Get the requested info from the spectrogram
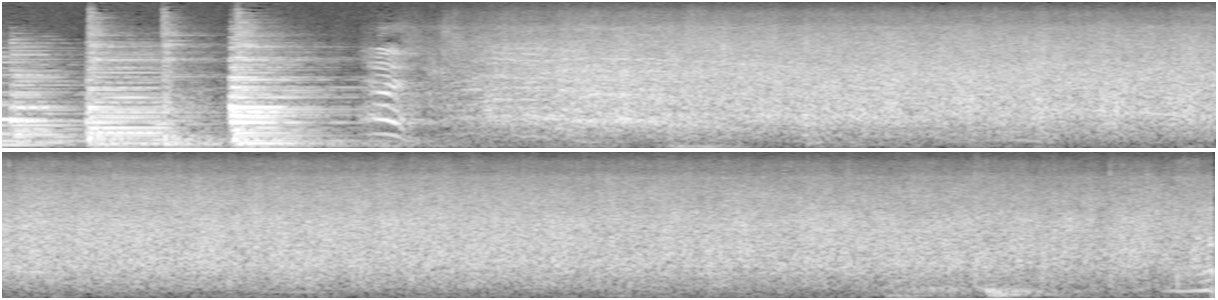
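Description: Jazz trio of grand piano, double bass and drum kit ending a tune with a few last punched chords. The chords give way about two seconds in to audience applause, which carries on steadily.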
